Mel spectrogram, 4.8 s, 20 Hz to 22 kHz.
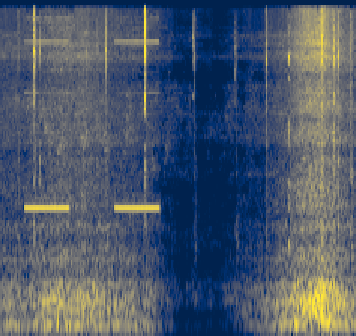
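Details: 2005 Toyota Tacoma at key-on after fitting a replacement blower resistor: a whooshing fan hum with a steady chime cuts out for a second, then surges back. The erratic blower motor is judged exactly what's wrong; the resistor got hot quickly and looks slightly discolored.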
